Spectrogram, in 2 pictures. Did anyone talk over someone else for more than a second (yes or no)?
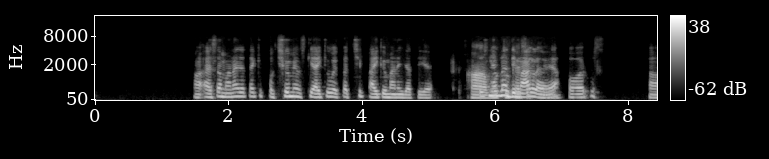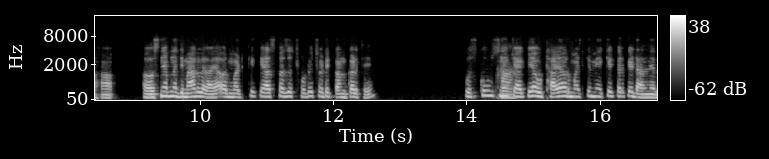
yes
